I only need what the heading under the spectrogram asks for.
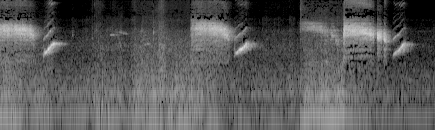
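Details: Oriental white-eye (sirtu) calling to lure other white-eyes into singing: three rasping, hissy high bursts, each followed by quick falling whistled slurs, repeated every few seconds.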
